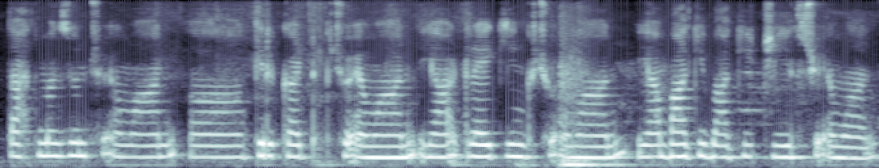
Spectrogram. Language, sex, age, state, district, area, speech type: Kashmiri, female, 18-30, Jammu and Kashmir, Kupwara, rural, spontaneous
